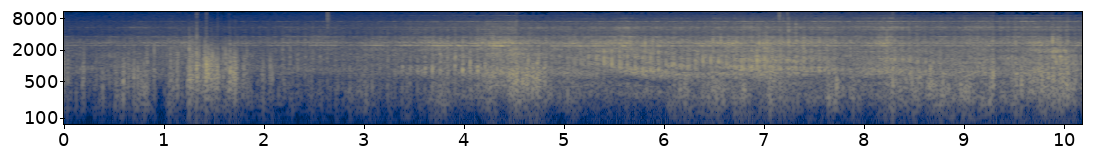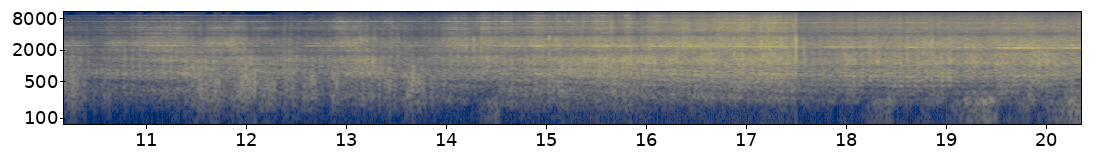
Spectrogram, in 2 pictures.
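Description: Helicopter flying past, its engine and rotor noise getting louder and loudest in the last few seconds, with a steady high whine over it.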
